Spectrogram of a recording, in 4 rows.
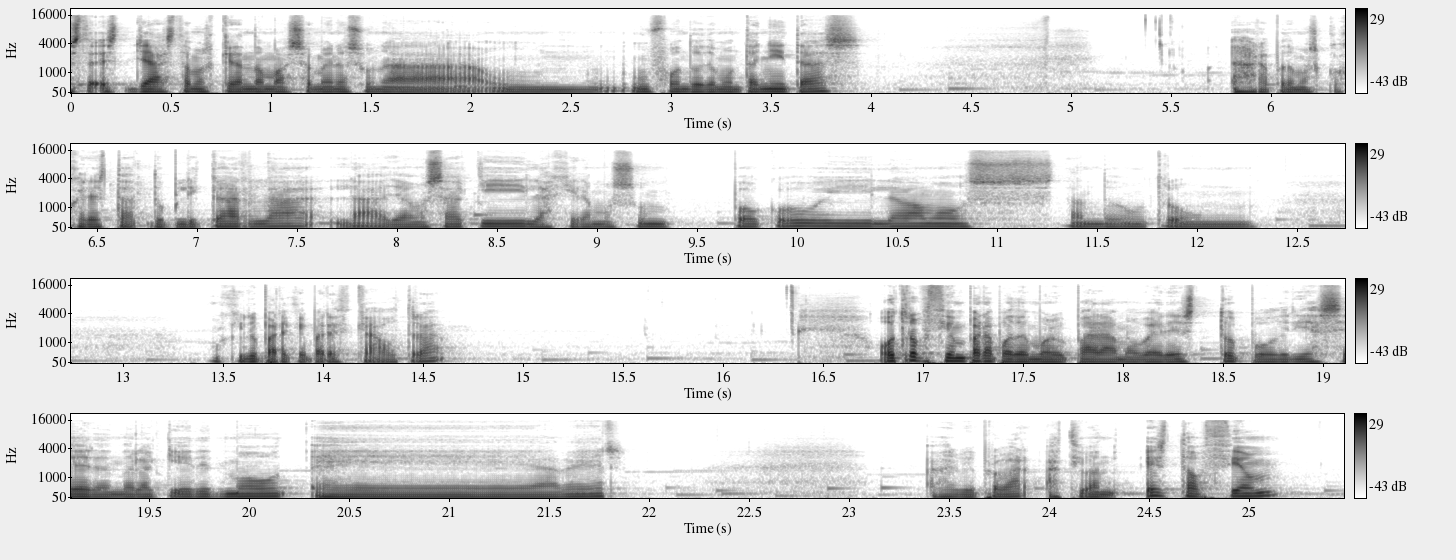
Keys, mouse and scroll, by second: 4.0 s, 5.5-6.6 right drag, 6.6 shift+d, 7.9-16.4 drag, 16.4 scroll up 3, 16.8-19.5 middle drag, 19.5-24.6 drag, 24.8-25.4 drag.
